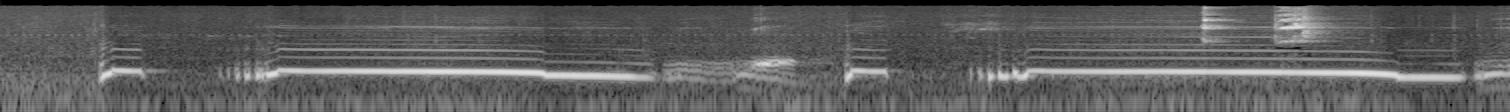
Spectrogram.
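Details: Puter pelung collared dove kept in captivity, a breed well known in Java, Indonesia, calling to encourage idle birds: two long, flat coos, each introduced by quick short notes and ending in a lower drop, with brief gurgles between.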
